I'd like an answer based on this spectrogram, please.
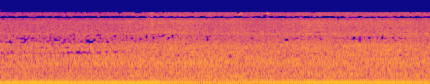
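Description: Truck's diesel engine running at low speed as the truck manoeuvres, heard from inside the cab as a steady low drone whose note shifts slightly about two seconds in.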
